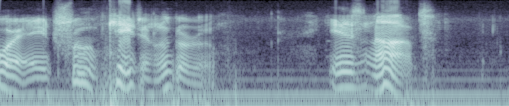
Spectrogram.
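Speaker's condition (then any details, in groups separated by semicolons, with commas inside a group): Cerebral palsy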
